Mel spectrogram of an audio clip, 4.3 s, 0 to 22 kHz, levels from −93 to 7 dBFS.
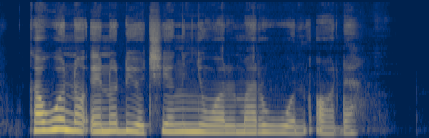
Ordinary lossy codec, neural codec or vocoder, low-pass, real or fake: none; none; 19.8 kHz; real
